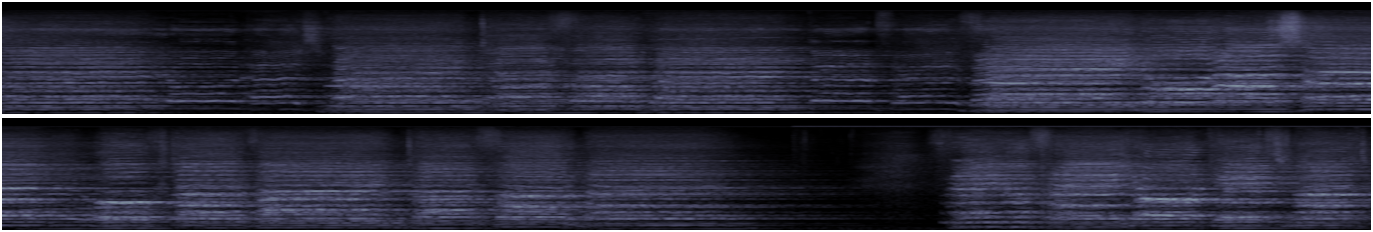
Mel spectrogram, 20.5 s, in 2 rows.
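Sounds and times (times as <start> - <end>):
choir singing in Reußmarkt local dialect: 0.0 - 20.5.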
